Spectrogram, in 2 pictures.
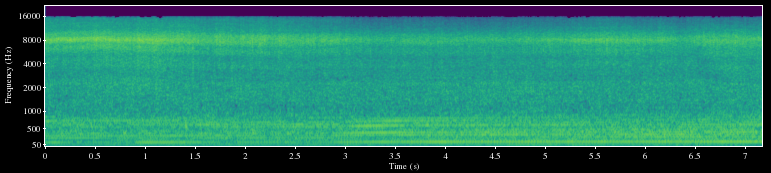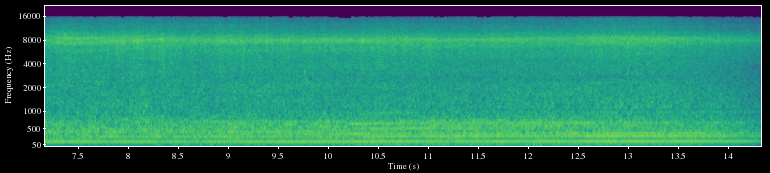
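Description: Boat motor running steadily, its pitch rising a little a few seconds in, then cut off suddenly at the end.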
